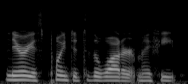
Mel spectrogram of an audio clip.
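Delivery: ordinary delivery, nothing marked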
